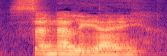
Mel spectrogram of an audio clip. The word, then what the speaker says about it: Sennelier: Sennelier, like sommelier but with an N. I think that's how you say it.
